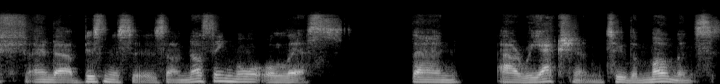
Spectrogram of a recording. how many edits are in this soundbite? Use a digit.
0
